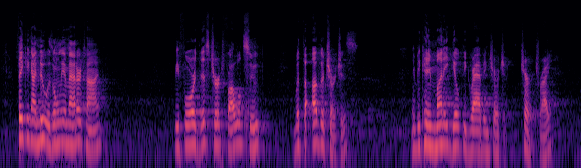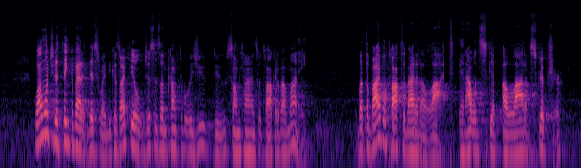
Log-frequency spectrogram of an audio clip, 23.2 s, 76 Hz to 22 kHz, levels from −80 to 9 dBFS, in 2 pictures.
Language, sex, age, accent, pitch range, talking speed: English, male, 50-69, American, 125-170 Hz, 170 wpm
